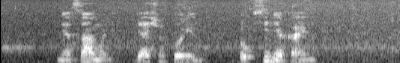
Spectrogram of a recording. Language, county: Lithuanian, Kaunas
